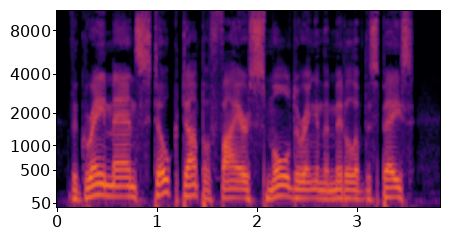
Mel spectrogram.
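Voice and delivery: plain reading voice

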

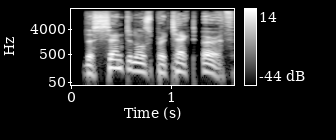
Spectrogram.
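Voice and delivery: plain reading voice

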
